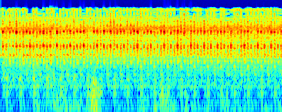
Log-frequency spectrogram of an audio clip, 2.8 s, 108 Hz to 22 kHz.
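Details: 1985 Ford Escort diesel, Mazda RF 2.0 engine, five-speed, first start after sitting three years, not revved: even clatter about 220 beats a minute, steady pitch, no misses; healthy idle.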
